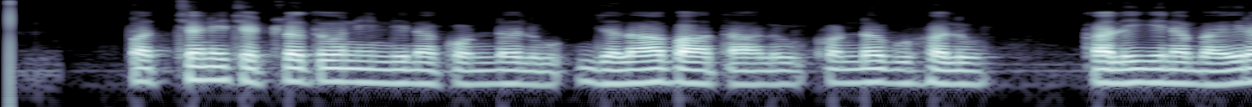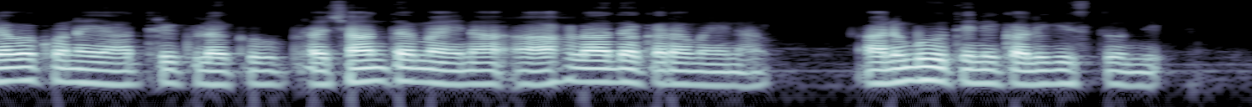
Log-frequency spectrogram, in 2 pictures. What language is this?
Telugu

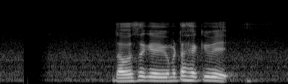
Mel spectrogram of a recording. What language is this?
Sinhala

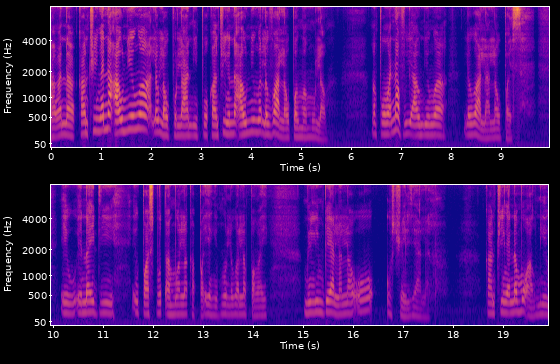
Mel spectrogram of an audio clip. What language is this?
Mekeo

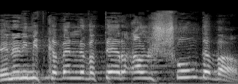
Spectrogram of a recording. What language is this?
Hebrew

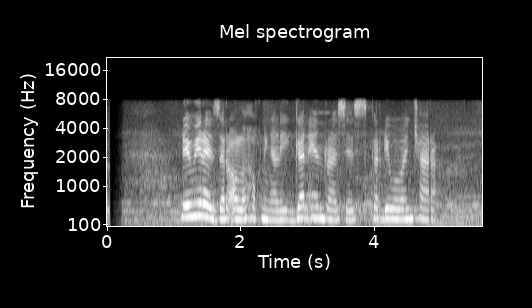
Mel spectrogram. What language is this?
Sundanese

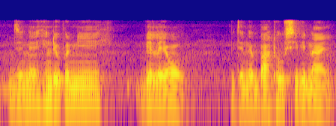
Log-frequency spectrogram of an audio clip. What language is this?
Bodo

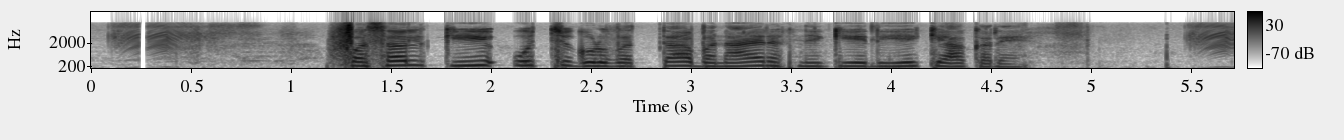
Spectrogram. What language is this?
Hindi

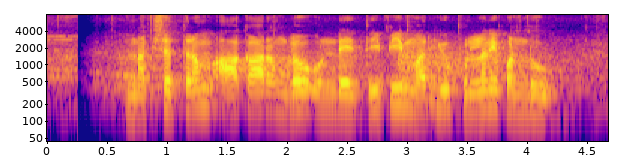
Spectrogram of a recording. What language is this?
Telugu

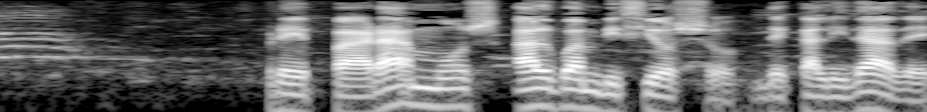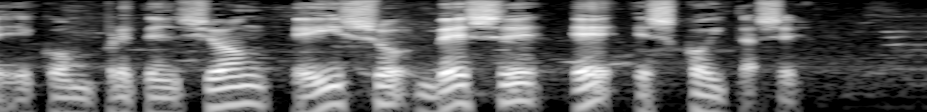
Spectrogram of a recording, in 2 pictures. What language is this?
Galician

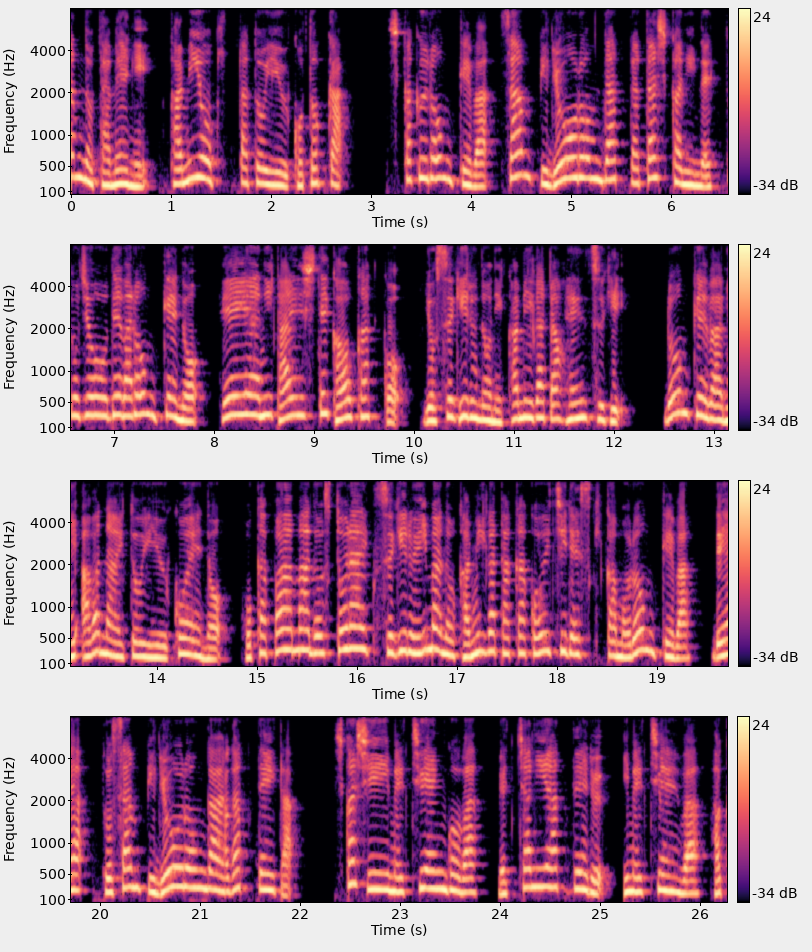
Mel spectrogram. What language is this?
Japanese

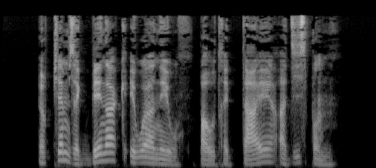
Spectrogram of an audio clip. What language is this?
Breton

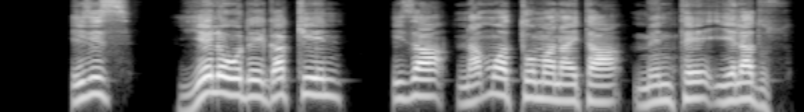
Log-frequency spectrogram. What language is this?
Gamo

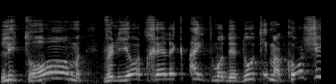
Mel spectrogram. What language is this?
Hebrew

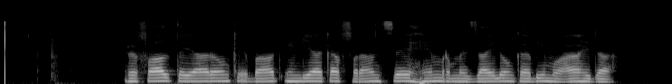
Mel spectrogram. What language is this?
Urdu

